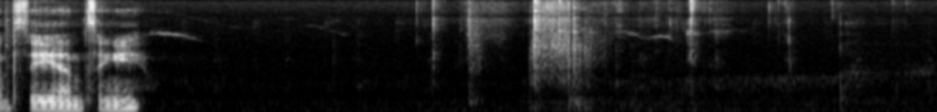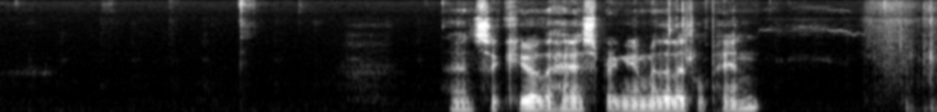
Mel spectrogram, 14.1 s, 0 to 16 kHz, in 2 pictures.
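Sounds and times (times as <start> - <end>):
faint sharp clicks of small tools: 2.2 - 10.4, 12.0 - 14.0.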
